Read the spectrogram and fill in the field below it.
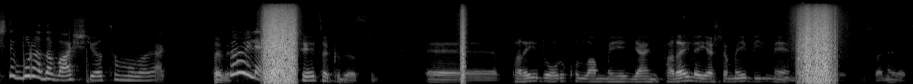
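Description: Wireless microphone noise hits occur at 2.51 to 3.07 s, at 4.52 to 4.73 s just before "parayı doğru kullanmayı yani", and at 7.77 to 8.57 s right after "kullanmayı yani parayla yaşamayı". Each time, the radio link from the microphone weakens as reflected signals cancel the direct one, and the receiver's own noise rises over the speech. The result is a brief swish of static lasting from about a fifth of a second to about 0.8 s.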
